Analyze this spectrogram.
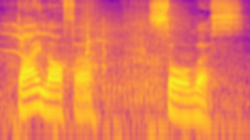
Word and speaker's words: Dilophosaurus: as a theropod dinosaur dilophosaurus has five syllables and it's said like this dilophosaurus thanks very much don't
